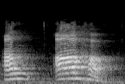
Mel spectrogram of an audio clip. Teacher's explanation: और आहा में जो इसका उच्चारण होता है, जब हम इसको बोलते हैं तो हवा जो है वो कंठ से, इसका उच्चारण कंठ से होता है। कंठ यानी गला। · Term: विसर्ग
